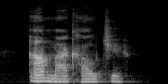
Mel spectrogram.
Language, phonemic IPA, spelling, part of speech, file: Dutch, /ˈanmakˌhɑuce/, aanmaakhoutje, noun, Nl-aanmaakhoutje.ogg
- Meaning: 1. diminutive of aanmaakhout 2. small piece of wood to light a fire with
